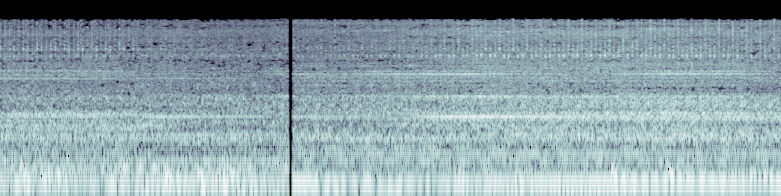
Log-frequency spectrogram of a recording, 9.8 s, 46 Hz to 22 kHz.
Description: My Audi Q7 2012 3.0TDI engine ticking/knocking noise, filmed both sides of the engine , 215k km.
